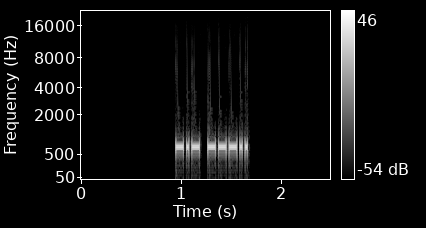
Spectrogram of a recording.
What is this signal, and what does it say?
Morse code, heard as a keyed tone, about 44 wpm, 700 Hz. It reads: K8
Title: USA Call Sign Prefixes - 45wpm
